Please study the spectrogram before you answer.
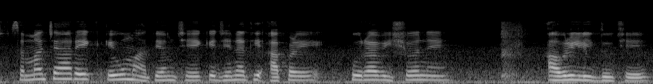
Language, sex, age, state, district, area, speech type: Gujarati, female, 45-60, Gujarat, Surat, urban, spontaneous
